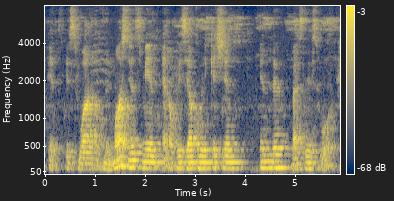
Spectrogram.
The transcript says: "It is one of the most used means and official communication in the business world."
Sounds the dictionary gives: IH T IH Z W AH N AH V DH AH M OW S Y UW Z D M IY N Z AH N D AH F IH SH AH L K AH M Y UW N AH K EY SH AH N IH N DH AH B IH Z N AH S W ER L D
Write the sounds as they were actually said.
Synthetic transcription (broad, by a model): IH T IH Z W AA N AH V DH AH M OW S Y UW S M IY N AH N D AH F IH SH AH L K AH M Y UW N AH K EY SH AH N IH N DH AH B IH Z N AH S W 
